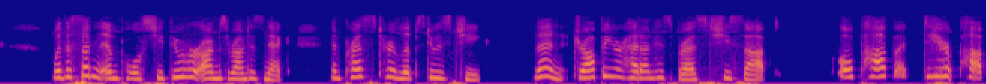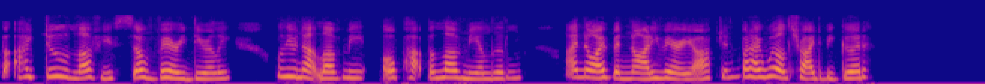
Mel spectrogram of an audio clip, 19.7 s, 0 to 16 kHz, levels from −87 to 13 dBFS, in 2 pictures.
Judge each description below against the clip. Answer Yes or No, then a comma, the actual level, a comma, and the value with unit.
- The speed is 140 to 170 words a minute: No, average, 190 wpm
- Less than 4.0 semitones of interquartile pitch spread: Yes, average, 3.3 semitones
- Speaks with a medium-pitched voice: No, very high, 285 Hz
